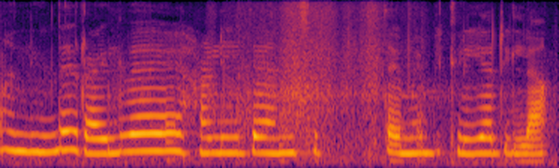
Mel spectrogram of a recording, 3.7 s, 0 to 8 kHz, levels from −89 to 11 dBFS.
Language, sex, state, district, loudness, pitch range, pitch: Kannada, female, Karnataka, Mysore, -14 LUFS, 275-310 Hz, 280 Hz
